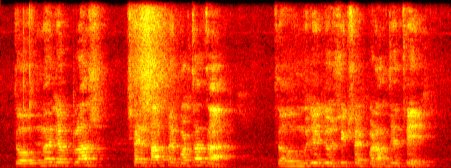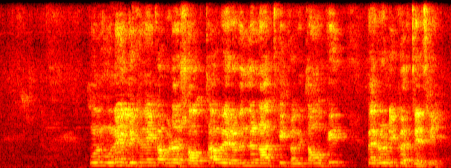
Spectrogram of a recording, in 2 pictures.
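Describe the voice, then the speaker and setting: Amid noticeable background noise and audible room echo, a man with a high voice speaks in fairly even intonation, leaving long, frequent pauses. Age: 80s+. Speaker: writer and social worker. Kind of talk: interview.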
